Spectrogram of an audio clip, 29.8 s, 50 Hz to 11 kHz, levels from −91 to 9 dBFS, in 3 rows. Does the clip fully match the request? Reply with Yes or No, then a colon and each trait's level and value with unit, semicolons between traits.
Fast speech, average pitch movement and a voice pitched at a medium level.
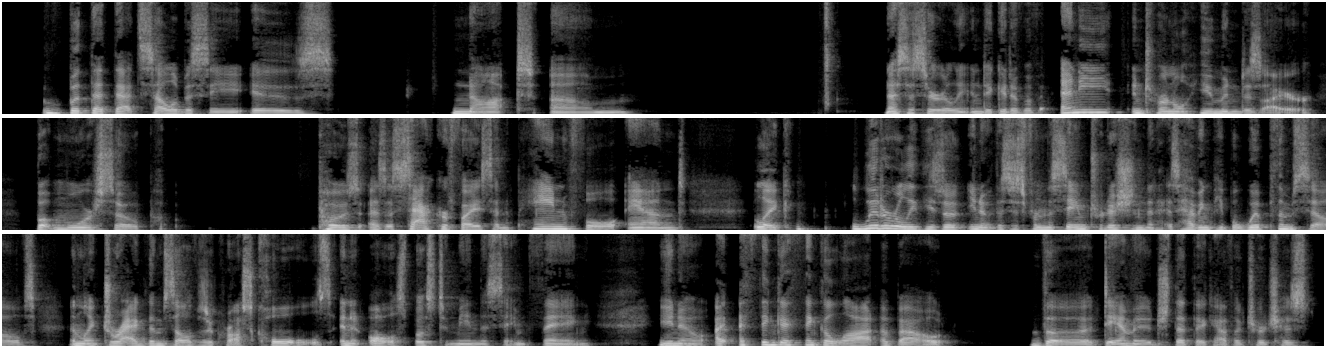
No: average, 155 wpm; average, 3.8 semitones; medium, 170 Hz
